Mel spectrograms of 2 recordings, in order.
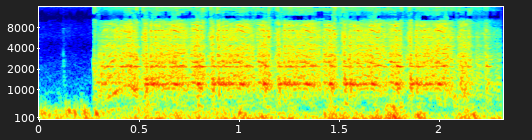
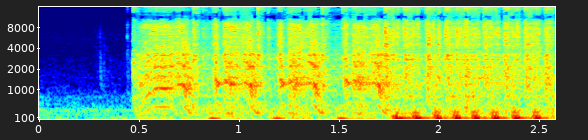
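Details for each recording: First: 2006 Polaris Sportsman 500 with twice-repaired PDM, fuel pump not running: steady whirring crank for about two seconds that never catches; no start, runs fine with a working new PDM. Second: 2006 Polaris Sportsman 500 ATV with a new working PDM: fuel pump whirs, then the engine catches into a steady, even single-cylinder idle thump; clean normal start.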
